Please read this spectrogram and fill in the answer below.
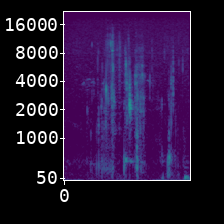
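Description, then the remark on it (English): Someone takes a drink and swishes water around in their mouth, giving a series of soft, wet gulps and squishy sloshing sounds over a couple of seconds, with no talking. “Let me get some water.”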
